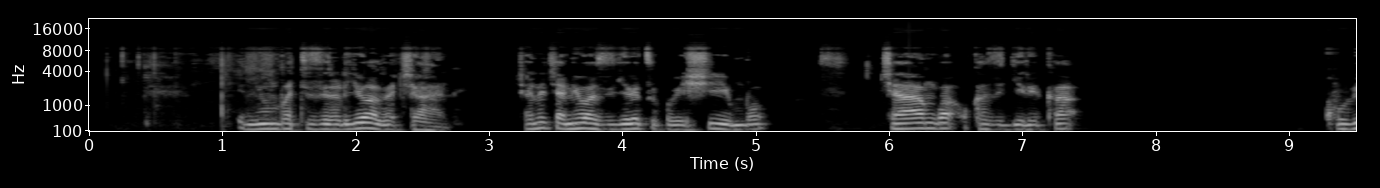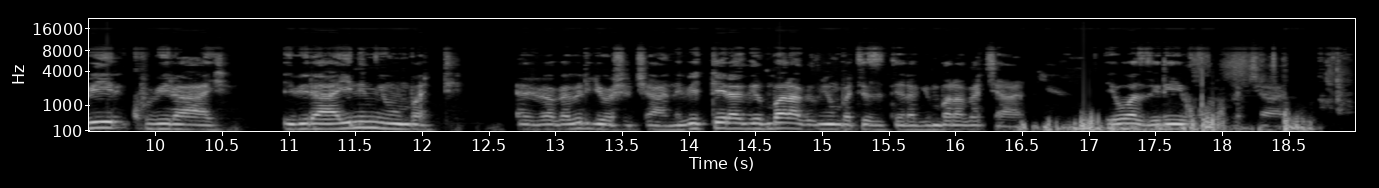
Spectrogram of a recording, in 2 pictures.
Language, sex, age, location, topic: Kinyarwanda, male, 25-35, Musanze, agriculture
